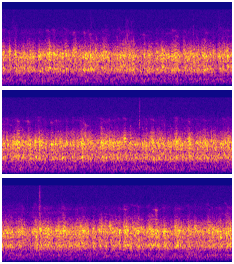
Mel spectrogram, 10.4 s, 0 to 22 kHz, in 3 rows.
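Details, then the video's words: Wood frogs gathered in a mating ball in a vernal pool east of Town Park, Old Saybrook, Connecticut, on 13 March 2013. A dense, unbroken chorus of overlapping, rasping croaks fills the whole recording, with no pauses between callers. "Wood Frog mating ball"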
